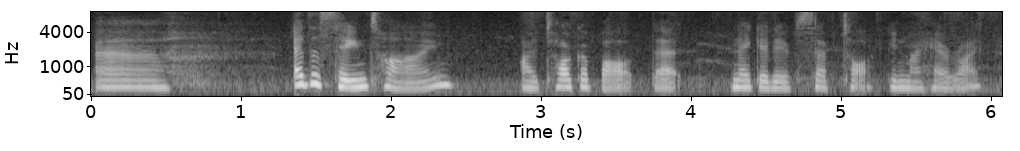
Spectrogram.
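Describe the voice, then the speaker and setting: Speaking with a non-native accent, a woman talks at a fairly slow pace with long, frequent pauses. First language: not English. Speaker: English teacher. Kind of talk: personal vlog reflection. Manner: halting, many fillers.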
